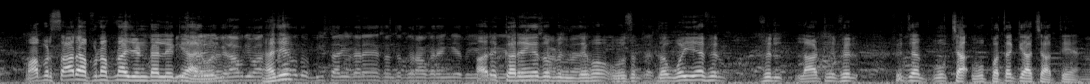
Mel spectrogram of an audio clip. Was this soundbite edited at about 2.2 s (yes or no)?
no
